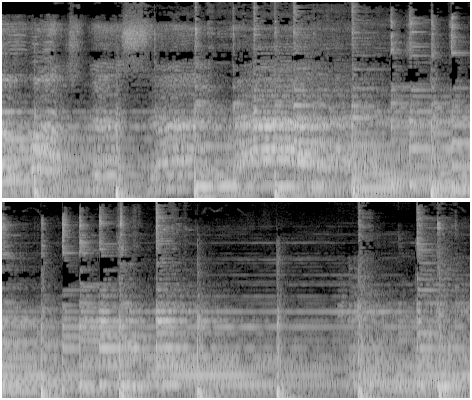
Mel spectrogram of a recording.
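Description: A song with singing, guitar and a steady bass-drum beat, a little over one beat a second, playing through Marten Duke hi-fi loudspeakers.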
